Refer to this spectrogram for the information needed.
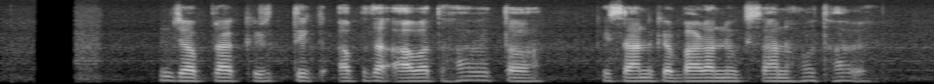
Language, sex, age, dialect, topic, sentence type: Bhojpuri, male, 18-24, Northern, agriculture, statement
